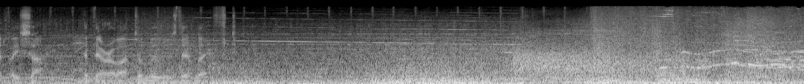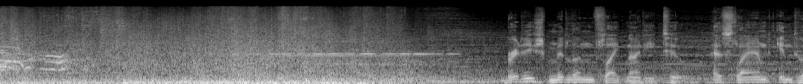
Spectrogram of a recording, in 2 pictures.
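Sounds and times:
heavy low rumble with rushing: 0.0s - 14.0s
passengers screaming: 1.9s - 9.0s.

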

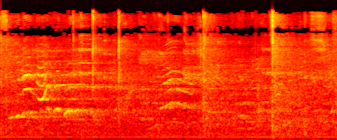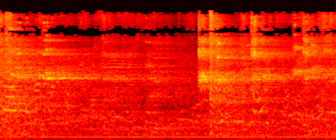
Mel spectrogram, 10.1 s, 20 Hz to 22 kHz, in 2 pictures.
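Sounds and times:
voices of players: 0.0s - 10.0s.

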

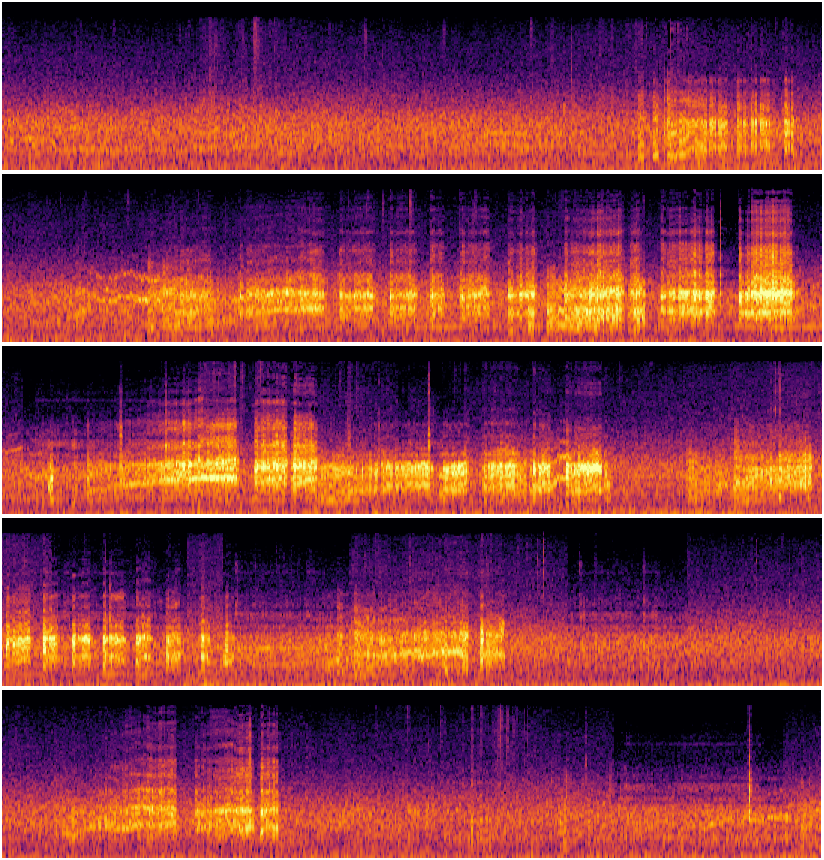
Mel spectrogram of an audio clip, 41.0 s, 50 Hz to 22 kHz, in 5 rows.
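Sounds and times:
chickens clucking: 5.2s - 22.6s, 23.2s - 31.2s, 33.2s - 40.9s.

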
